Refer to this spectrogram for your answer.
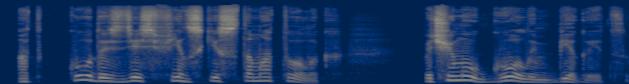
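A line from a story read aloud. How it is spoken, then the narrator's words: Sleepy grumble. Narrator (Russian): буркнул доктор Бугров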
